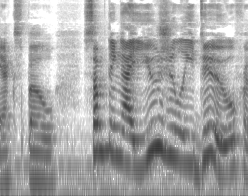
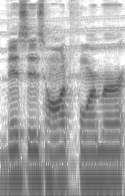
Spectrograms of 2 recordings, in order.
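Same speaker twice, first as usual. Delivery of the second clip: monotone voice; 3 semitones lower, 6 dB quieter than usual. Shown as a demonstration. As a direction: read it deadpan like a dull announcer. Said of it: "stop speaking in a monotone voice".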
